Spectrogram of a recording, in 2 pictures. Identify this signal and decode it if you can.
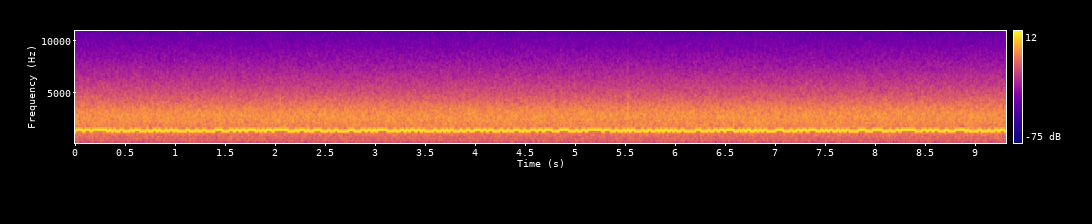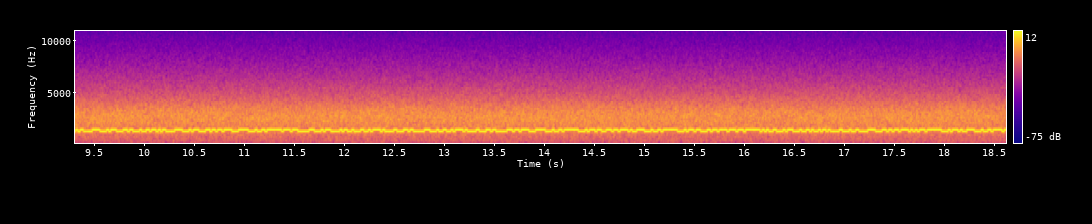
RTTY (45.45 baud, 170 Hz shift), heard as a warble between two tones, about 1360 Hz centre, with radio static. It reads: … DE ON6HB TNX FER CALL. UR RST 449 449. NAME JOHN JOHN. QTH GENT GENT. HW? HA1SH DE ON6HB …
